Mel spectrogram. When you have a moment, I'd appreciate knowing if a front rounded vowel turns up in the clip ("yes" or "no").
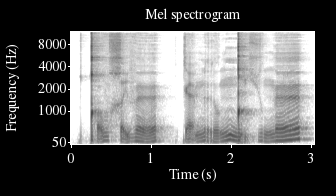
yes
